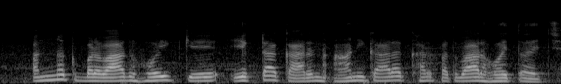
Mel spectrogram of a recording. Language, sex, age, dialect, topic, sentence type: Maithili, male, 25-30, Southern/Standard, agriculture, statement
